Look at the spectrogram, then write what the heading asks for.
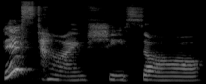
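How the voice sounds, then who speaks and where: A woman reading a children's picture book aloud expressively, with dramatic pauses and drawn-out phrases. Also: mid-range voice, big pitch swings, bright, forceful tone.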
